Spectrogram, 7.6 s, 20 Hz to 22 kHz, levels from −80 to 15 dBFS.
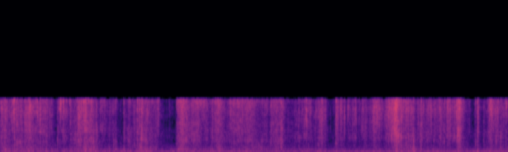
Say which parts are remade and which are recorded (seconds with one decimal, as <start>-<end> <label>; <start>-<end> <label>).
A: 0.0-4.8 remade; 4.8-7.6 recorded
